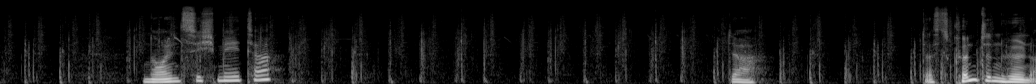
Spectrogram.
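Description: Footsteps patter quickly on stone and dirt.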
